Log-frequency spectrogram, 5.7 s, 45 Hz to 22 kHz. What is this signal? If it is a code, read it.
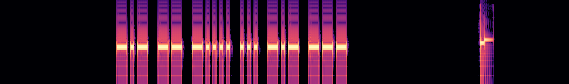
Morse code, heard as a keyed tone, about 36 wpm, 700 Hz. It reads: KM6SKO
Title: USA Call Signs - 8x Character Spacing - 35wpm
